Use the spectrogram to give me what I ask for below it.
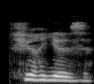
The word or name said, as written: furieuse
